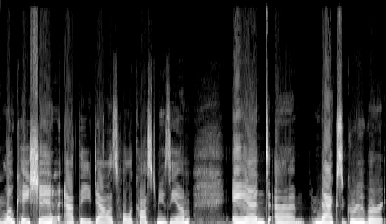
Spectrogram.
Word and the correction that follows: Glauben: is with us today. Oh, I butchered his name. – Max Globen. – Globen. – G-L-A-U-B-E-N. – Okay. I am so sorry. – Believe. It's believe.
